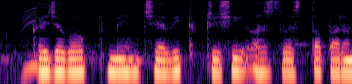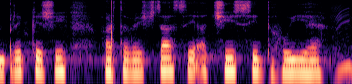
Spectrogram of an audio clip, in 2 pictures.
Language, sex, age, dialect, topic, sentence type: Hindi, male, 18-24, Hindustani Malvi Khadi Boli, agriculture, statement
